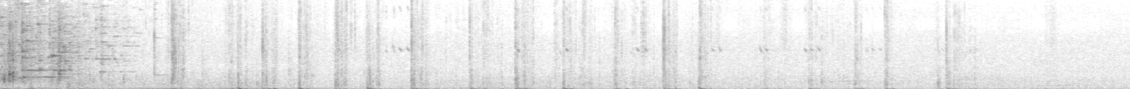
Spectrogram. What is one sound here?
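Footsteps crunch quickly over gravel and dirt.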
